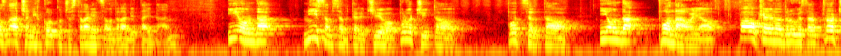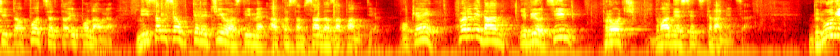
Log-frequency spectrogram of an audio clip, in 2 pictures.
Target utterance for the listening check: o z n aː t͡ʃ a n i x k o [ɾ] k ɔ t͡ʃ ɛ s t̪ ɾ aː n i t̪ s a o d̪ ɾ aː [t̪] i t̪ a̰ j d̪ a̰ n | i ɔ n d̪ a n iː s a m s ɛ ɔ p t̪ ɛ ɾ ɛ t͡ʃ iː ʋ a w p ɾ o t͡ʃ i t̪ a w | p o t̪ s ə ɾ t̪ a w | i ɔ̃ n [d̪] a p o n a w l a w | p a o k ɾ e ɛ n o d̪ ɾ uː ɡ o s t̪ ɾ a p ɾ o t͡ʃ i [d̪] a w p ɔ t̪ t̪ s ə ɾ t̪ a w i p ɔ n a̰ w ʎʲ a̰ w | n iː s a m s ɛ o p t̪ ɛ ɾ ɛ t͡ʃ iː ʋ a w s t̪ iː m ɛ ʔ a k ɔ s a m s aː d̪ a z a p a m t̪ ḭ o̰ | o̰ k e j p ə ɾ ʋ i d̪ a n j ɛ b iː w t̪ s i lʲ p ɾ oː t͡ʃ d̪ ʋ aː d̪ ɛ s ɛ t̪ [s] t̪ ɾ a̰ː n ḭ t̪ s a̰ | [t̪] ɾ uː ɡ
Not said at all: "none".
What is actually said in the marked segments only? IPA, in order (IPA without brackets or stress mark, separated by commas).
l, d̪, d̪, t̪, s, d̪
